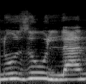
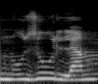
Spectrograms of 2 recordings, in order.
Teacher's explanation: लाम मुशद्द के ऊपर और रा मुशद्द के ऊपर जब हमने इदगाम करना है तो साथ गुना नहीं करना लेकिन ये जो बाकी हरूफ है मीम नून वाव और या इनके ऊपर जब इदगाम होगा तो फिर साथ गुना भी होगा तो यहां हमने मीम के ऊपर इदगाम किया तो गुना किया साथ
